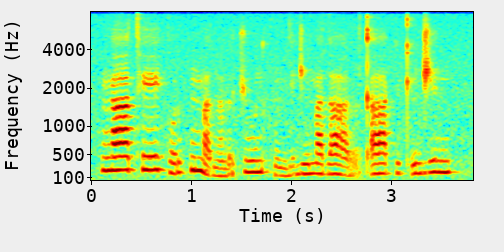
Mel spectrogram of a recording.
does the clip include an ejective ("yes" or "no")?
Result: yes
